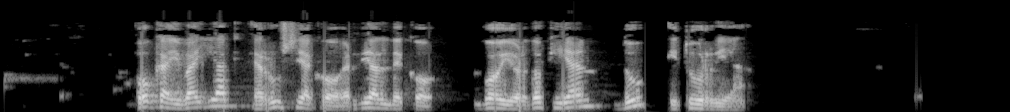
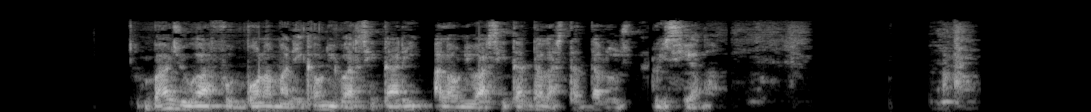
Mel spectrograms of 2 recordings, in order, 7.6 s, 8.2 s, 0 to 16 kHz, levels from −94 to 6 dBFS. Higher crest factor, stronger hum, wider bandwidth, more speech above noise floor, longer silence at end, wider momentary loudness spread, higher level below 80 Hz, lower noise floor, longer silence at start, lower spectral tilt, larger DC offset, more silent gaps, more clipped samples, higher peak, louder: about the same, 20 dB vs 22 dB; neither; about the same, 8 kHz vs 8.2 kHz; second, 40 dB vs over 63 dB; first, 2 s vs 0.85 s; second, 7 LU vs 20 LU; first, -56 dBFS vs -66 dBFS; second, -57 dBFS vs under -90 dBFS; about the same, 1.05 s vs 1 s; about the same, -3 dB/octave vs -3.5 dB/octave; neither; second, 4.97-5.01 s vs 6.11-6.97 s; neither; first, 0 dBFS vs -8 dBFS; first, -17 LUFS vs -27 LUFS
